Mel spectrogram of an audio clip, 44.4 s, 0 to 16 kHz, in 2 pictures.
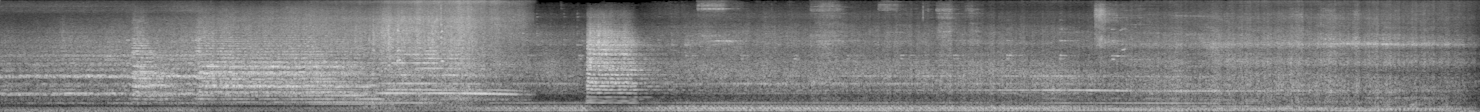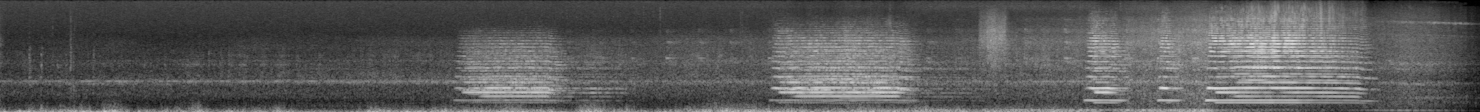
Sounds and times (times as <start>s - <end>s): Train horn: 0.0s - 8.0s, 8.8s - 10.0s, 29.0s - 31.7s, 33.7s - 36.4s, 38.4s - 43.0s
Railroad car, train wagon: 0.0s - 44.4s.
